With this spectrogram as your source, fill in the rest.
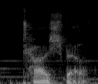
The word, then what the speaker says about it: Tajfel: And that brings us to social identity theory by Henry Treifel. Some people pronounce it Tajfel.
